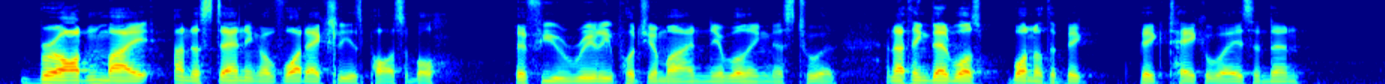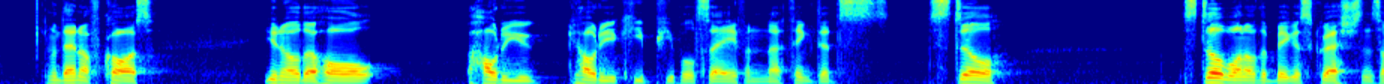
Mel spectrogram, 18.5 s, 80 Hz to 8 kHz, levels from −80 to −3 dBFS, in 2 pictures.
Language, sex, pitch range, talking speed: English, male, 105-120 Hz, 195 wpm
